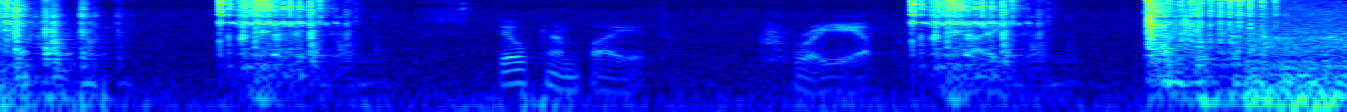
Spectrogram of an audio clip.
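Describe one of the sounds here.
Menu selections click and chime.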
